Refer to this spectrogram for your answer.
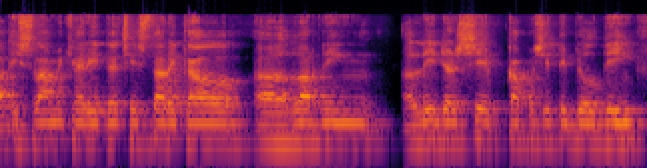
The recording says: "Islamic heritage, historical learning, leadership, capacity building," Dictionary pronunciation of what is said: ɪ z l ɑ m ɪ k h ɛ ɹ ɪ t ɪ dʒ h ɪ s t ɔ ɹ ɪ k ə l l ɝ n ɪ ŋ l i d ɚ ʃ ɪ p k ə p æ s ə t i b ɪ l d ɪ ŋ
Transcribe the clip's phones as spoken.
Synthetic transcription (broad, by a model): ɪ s l ɑ m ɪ k h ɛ ɹ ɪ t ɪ tʃ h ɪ s t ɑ ɹ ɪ k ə l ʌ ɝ n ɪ ŋ l i d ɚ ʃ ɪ p k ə p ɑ s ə t i b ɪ l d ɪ ŋ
